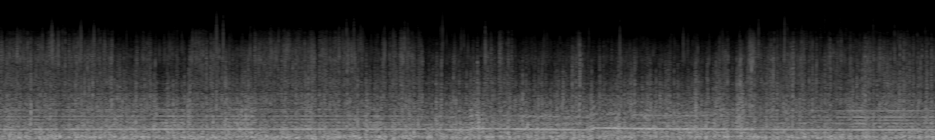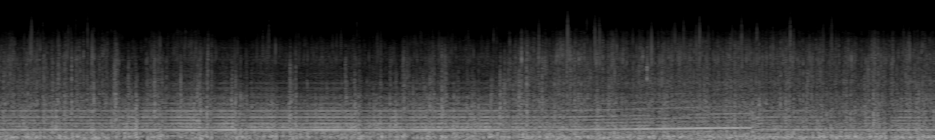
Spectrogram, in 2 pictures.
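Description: Motorcycle engine running steadily at freeway cruising speed, a held droning tone with heavy wind rushing over the microphone. The engine pitch steps up slightly a few times, creeps higher late on, then drops back near the end.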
